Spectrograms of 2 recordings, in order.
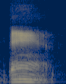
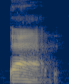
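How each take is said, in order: First: "bad" with a very nasal vowel; low-pitched, strongly nasal crying-baby "bad". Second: "bad" with only slight nasality in the vowel; relaxed open vowel in "bad", hardly nasal; reduced nasality. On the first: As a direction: exaggerate the nose sound in "bad". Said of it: "very nasal". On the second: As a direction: say "bad" open-mouthed, easing off the nose. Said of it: "you're gonna reduce it and say". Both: Shown as a demonstration.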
